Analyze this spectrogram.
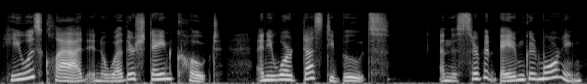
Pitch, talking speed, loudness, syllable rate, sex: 205 Hz, 205 wpm, -19 LUFS, 5.0 syllables/s, female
